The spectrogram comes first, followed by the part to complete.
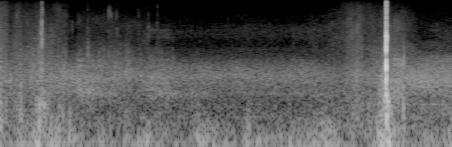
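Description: A pitching wedge striking a golf ball off the turf: one sharp, short click against a quiet outdoor background.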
